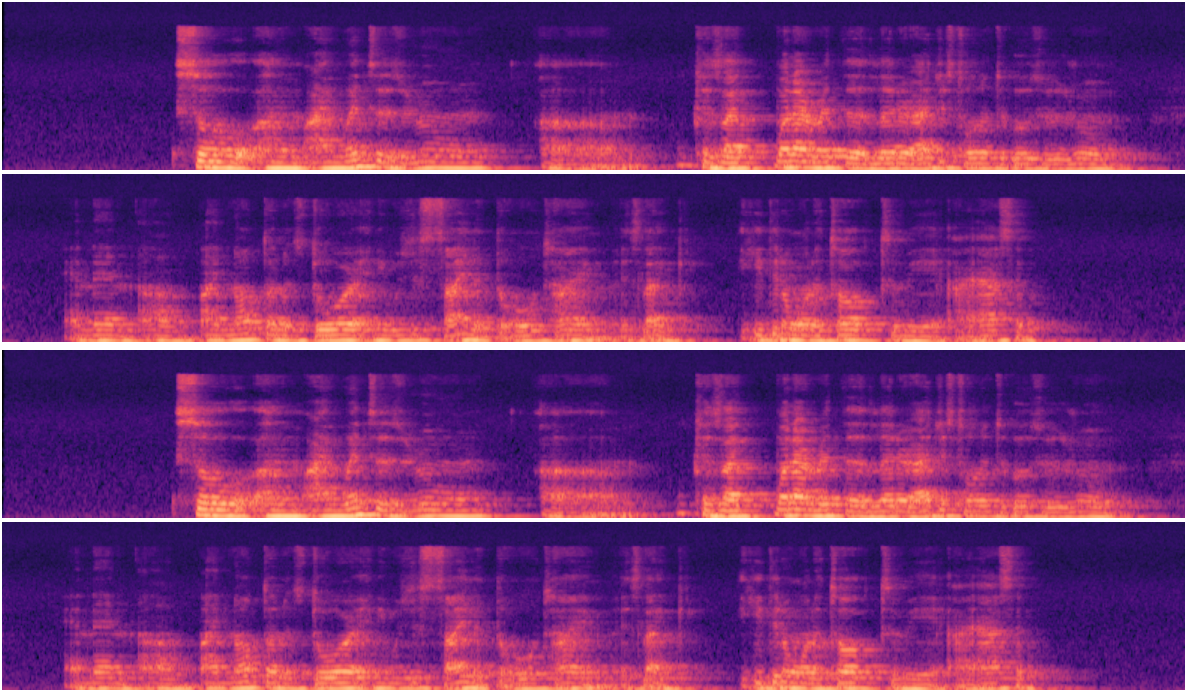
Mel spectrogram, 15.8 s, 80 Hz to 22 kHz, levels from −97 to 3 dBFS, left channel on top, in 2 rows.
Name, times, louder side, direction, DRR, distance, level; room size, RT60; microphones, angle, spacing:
voice 1, 1.1-3.2 3.6-4.2 4.5-7.5 8.3-12.3 12.8-14.7, equal, 5° right, -1 dB, 1.7 m, -17 dB
11.5 x 8.8 x 2.4 m, 0.71 s
head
